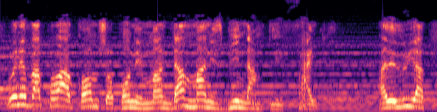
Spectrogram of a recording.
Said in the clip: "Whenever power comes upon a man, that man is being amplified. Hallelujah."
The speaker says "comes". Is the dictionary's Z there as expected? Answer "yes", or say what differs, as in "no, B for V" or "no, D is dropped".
no, S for Z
